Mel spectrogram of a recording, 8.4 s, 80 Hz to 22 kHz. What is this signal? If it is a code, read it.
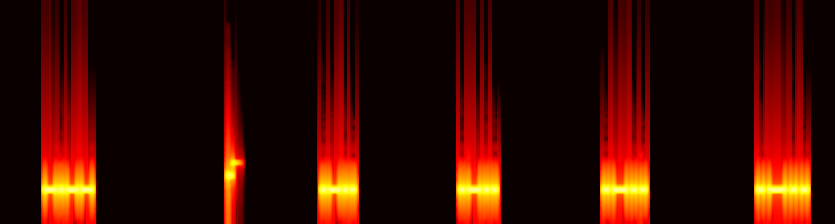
Morse code, heard as a keyed tone, about 30 wpm, spaced as for 7 wpm, 700 Hz. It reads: Y LLLL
